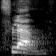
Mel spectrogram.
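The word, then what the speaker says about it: phlegm: जो म्यूकस निकलता है नोज और थ्रोट से, वो कटार है, और इसका सिनोनिम है फ्लैम, जिसमें जी साइलेंट है।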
